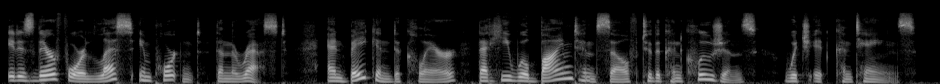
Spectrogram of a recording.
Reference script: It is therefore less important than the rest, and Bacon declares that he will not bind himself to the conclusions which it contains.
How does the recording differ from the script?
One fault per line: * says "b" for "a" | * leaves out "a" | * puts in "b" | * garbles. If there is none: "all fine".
* says "declare" for "declares"
* leaves out "not"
